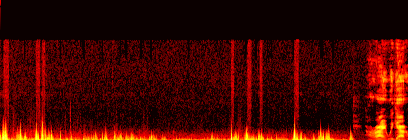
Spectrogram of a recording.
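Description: Wind gusts and rumbles against a microphone outdoors.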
